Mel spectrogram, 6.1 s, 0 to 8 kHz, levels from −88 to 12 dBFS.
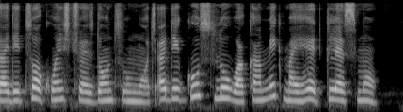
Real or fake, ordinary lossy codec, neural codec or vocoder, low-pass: real; none; none; 7.2 kHz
